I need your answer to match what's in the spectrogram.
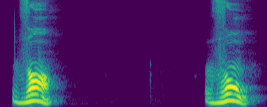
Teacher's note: Please focus on what you actually do when you make a nasal sound. You are letting air go through your nose and your mouth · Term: nasal vowels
